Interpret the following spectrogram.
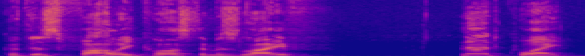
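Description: High-pitched male storyteller, wry and theatrical. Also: expressive, measured pace. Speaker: narrator. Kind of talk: scripted radio play storytelling.

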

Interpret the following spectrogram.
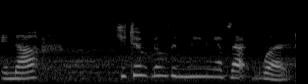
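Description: A woman's voice: very high-pitched, expressive, moderate pace, fairly bright tone, muffled recording, a little hiss or hum. A woman playing a knowing, teasing spirit guide with an air of authority in a radio play. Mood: chiding. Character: knowing ghostly spirit guide, gently chiding.

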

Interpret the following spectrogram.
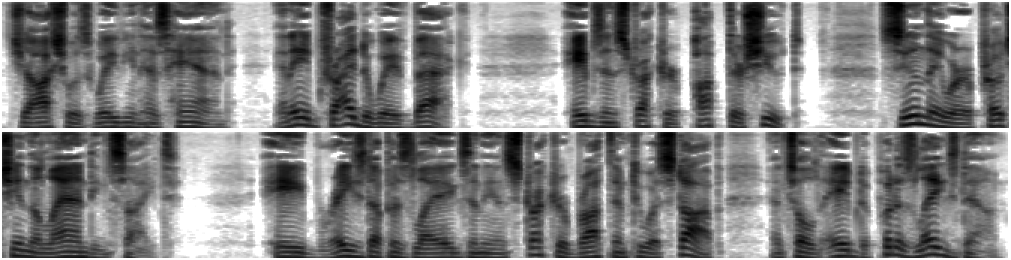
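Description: A man with a husky voice reading a scripted short story as narrator. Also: fairly low pitch, lively intonation, normal speed, a little mellow, dry recording, studio quality. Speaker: story reader.

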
